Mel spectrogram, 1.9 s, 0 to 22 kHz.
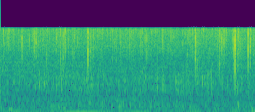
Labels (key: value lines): label: biophony, chatter
recorder: SoundTrap 500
